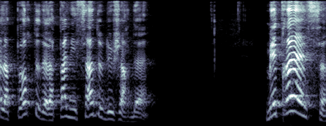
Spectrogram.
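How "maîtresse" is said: high, drawn-out summons; bellowed call. A narrator's reading. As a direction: holler for the mistress of the house. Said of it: "beugla l'homme à la tête rousse". (appel beuglé, voix haut perchée)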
